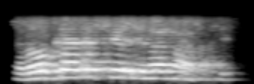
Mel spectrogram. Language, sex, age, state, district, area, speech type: Sanskrit, male, 30-45, Karnataka, Vijayapura, urban, conversation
